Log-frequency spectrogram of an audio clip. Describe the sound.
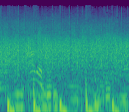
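Steady crowd applause fills the whole stretch, a dense wash of clapping, with voices talking and calling out over it close to the mic.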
